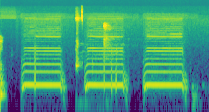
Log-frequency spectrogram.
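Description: A steady, low-pitched electronic tone sounding three times, each just under a second long, evenly spaced.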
